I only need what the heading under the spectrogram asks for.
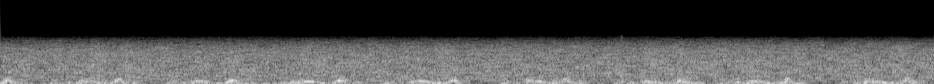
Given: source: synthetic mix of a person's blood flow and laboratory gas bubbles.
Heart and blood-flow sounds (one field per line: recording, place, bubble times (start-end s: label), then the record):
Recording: Doppler ultrasound of blood flow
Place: precordium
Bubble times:
5.80-5.88 s: bubbles
6.05-6.34 s: bubbles
From the record:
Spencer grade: 1 (occasional bubble signal discernible with the cardiac motion signal, with majority of cardiac periods free of bubbles)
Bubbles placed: anywhere in the cardiac cycle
